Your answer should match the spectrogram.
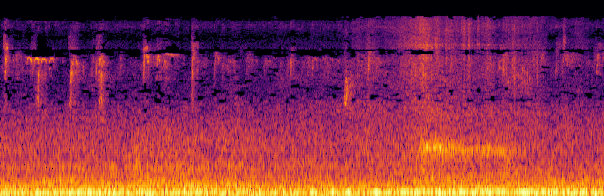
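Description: Wild birds chirping in the trees: scattered short, high chirps, most of them in the first two seconds, over a steady low hum.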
